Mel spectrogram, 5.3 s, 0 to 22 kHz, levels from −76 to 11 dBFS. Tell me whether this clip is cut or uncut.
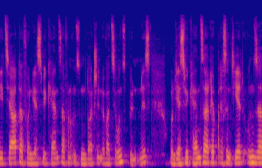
uncut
